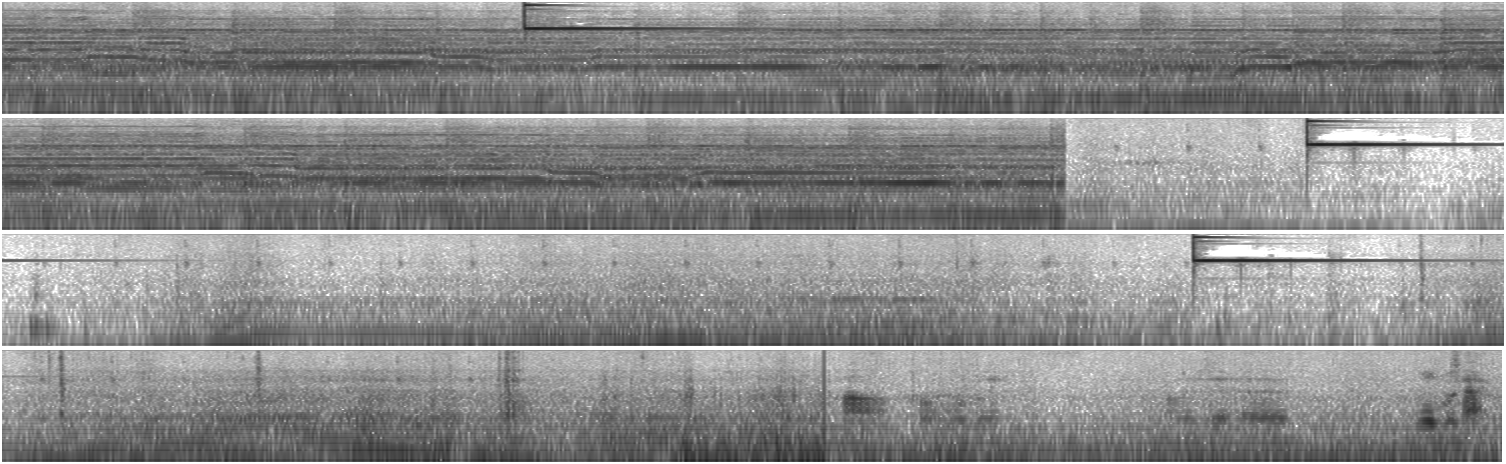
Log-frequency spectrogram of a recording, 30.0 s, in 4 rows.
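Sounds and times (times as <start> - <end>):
car engine and road rumble: 0.0 - 30.0
high electronic beep: 2.6 - 3.8, 14.1 - 15.9, 21.0 - 22.6.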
